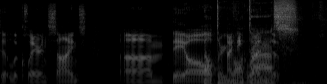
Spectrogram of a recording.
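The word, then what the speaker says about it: Leclerc: got joe gwen you i think that's he pronounced it leclair and signs um they all yeah i mean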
